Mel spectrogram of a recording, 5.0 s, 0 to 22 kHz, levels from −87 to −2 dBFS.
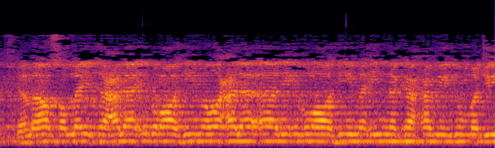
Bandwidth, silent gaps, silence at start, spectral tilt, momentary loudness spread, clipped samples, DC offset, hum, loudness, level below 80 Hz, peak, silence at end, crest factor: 8.8 kHz; none; 0 s; -5.5 dB/octave; 3 LU; under 0.1%; under 0.1%; none; -18 LUFS; -68 dBFS; -2 dBFS; 0 s; 16 dB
